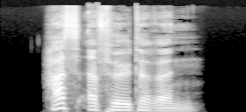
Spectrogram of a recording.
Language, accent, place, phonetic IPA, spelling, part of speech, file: German, Germany, Berlin, [ˈhasʔɛɐ̯ˌfʏltəʁən], hasserfüllteren, adjective, De-hasserfüllteren.ogg
- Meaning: inflection of hasserfüllt: 1. strong genitive masculine/neuter singular comparative degree 2. weak/mixed genitive/dative all-gender singular comparative degree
